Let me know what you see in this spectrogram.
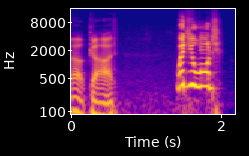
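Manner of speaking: very high, animated, swooping up-and-down sing-song. Showing how another speaker says it: imitating Mister Irish. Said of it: "The way he does it, it's just like".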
